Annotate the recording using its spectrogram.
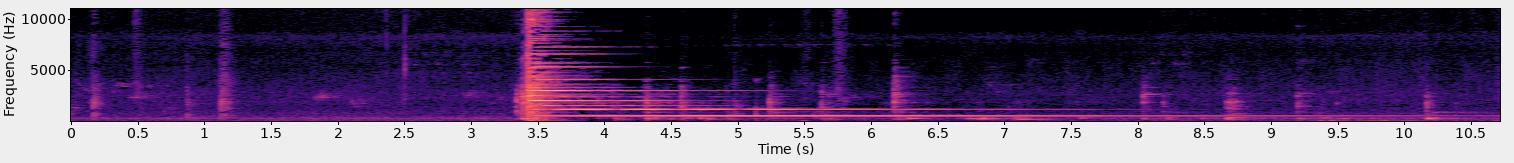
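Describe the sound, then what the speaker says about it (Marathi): A large temple bell at Rameshwar Mahadev temple is struck once, a loud close clang that rings on in a long clear tone slowly fading over several seconds, with faint background murmurs. "आता घंटा वाजव तुम्ही, आवाज बघा किती आता"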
